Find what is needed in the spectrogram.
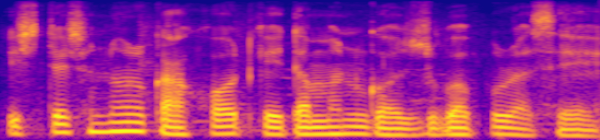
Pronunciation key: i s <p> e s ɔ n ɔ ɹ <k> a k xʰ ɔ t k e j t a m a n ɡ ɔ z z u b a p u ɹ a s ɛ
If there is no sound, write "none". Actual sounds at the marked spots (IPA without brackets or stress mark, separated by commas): t, k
